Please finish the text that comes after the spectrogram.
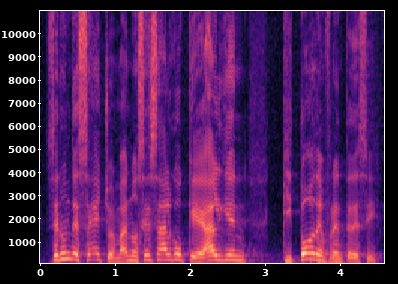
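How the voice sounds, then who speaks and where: High-voiced preacher in an echoing church. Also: male voice, expressive, a little slow. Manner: earnest preaching, repeatedly addressing the congregation as brothers. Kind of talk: sermon. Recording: long reverb of a church hall.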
